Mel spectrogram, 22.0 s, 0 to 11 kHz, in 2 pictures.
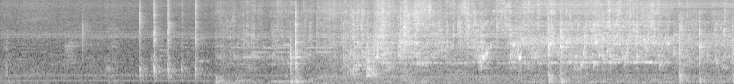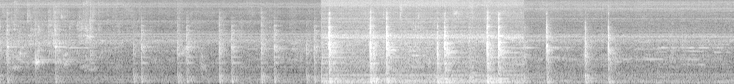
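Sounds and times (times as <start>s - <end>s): utensils and dishes clattering: 15.8s - 18.9s.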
